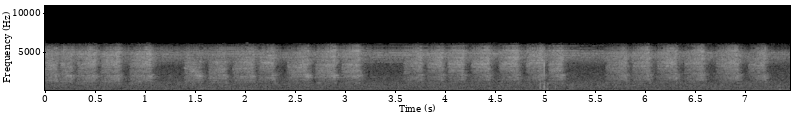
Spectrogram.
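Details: Carolina wren fussing: a harsh, buzzy chatter of rapid rasping notes, about four per second, in steady bursts with brief pauses, against faint background hiss.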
